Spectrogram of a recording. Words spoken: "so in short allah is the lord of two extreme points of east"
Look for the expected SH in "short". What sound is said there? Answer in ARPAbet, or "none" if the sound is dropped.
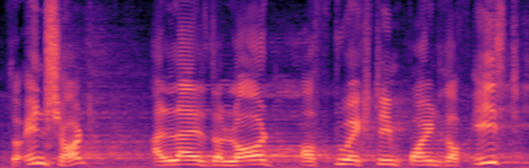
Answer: SH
